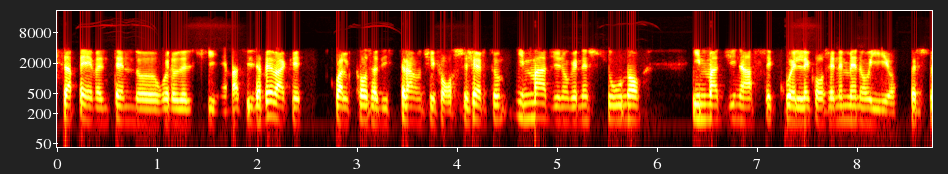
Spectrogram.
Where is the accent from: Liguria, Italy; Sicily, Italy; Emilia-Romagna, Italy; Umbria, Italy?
Sicily, Italy; Catania; io che non sono cresciuto a Roma ma a Catania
